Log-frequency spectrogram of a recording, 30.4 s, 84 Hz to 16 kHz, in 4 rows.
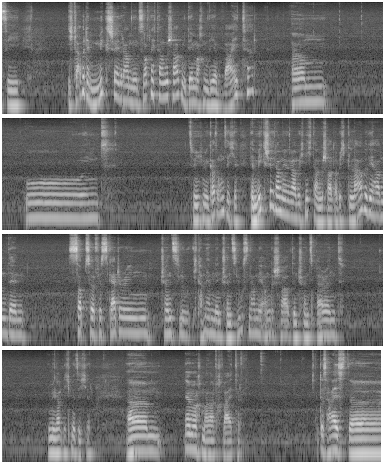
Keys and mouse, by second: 27.6 click.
